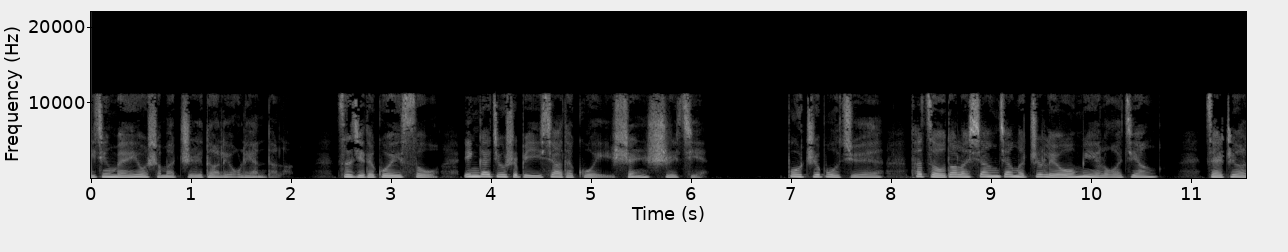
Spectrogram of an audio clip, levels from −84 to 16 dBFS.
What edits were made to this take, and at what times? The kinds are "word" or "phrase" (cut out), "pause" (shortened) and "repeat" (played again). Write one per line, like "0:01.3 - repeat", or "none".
none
